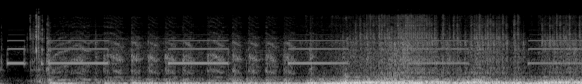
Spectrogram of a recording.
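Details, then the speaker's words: 1999 Jeep Cherokee XJ 4.0L, jump-pack started and won't idle: the engine catches and runs loud and rough with a harsh clattering racket under a steady dash chime. Noisy startup, cause not yet pinned down. "There's a delightfully fine racket for the engine to make."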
